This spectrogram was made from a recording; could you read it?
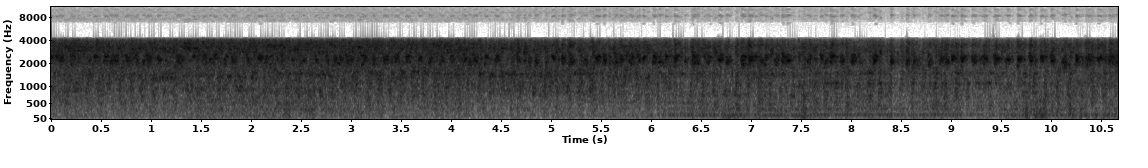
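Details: Supercharged 3800 V6 idling with a harsh, high-pitched rattling grind over the engine from a bad bearing.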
